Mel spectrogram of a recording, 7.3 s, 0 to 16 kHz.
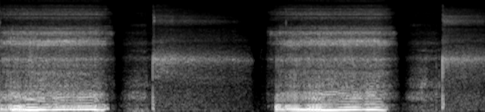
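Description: Loud, rattling snores on each in-breath with quiet out-breaths, about 15 breaths a minute.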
